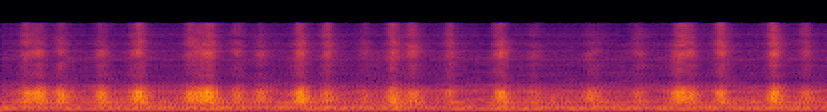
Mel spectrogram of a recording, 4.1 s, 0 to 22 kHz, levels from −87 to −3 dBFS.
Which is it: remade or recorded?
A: remade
